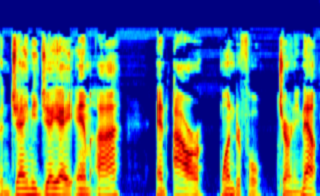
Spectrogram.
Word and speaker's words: Wanderful: And it comes to us from Our Wonderful Journey. And I said that right. Wonderful. W-A-N-D-E-R-F-U-L. As in, like, you go wander, but it's Wonderful Journey. And the Twitter account is Our Wonderful. O-U-R-W-A-N-D-E-R-F-U-L.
